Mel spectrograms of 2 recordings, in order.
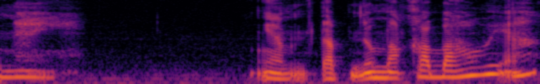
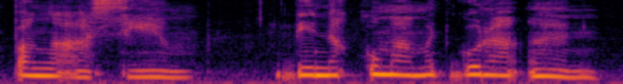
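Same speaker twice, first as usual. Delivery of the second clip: whisper; 2 semitones higher than usual. Acted. Hushed plea.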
